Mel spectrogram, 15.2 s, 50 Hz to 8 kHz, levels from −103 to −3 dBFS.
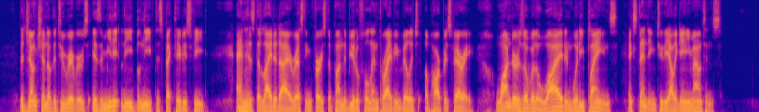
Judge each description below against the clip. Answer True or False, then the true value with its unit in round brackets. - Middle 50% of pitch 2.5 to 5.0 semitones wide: True (3.1 semitones)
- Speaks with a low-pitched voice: True (90 Hz)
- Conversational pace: True (155 wpm)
